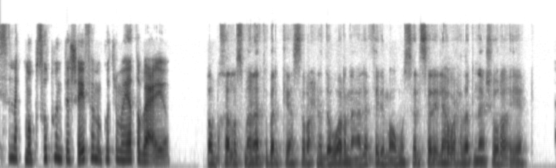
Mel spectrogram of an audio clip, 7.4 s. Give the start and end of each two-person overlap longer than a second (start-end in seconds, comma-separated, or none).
none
